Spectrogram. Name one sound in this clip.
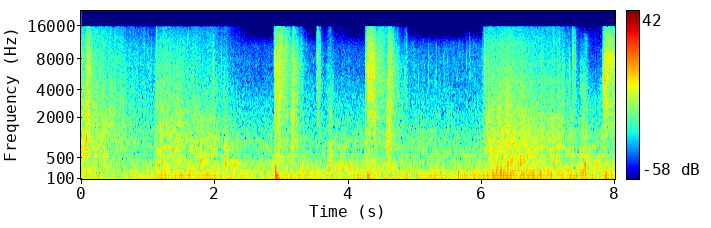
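A rope line zips and whooshes past through the air.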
